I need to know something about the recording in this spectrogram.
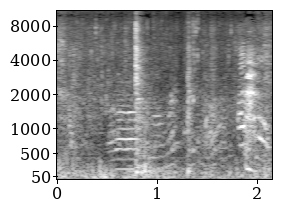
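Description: Indistinct voices talking, over a steady low rumble of wind on the microphone.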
